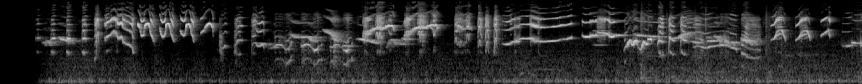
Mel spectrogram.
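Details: Caged Oriental magpie-robin making strange, erratic sounds just after its cover is removed: a rapid jumble of high whistled notes, sharp chirps and buzzy trills, sweeping up and down with scarcely a pause.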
